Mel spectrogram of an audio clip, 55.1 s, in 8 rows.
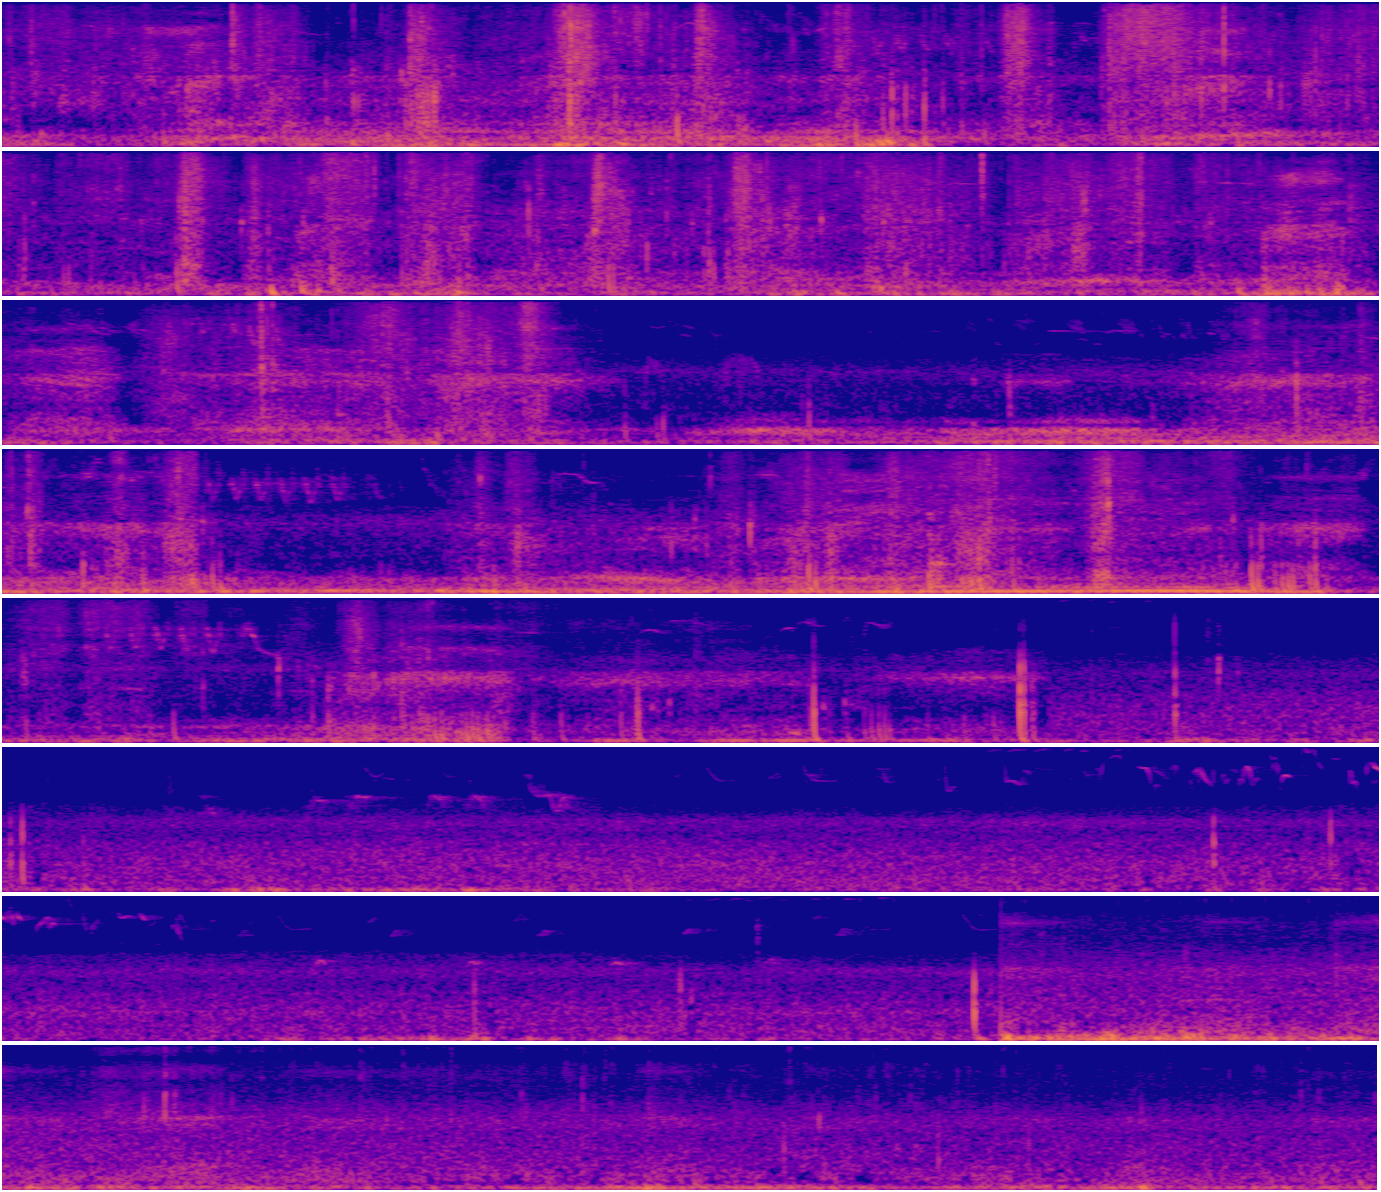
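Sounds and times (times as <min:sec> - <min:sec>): songbirds chirping: 0:00.0 - 0:55.0
steady low rumble: 0:17.2 - 0:32.4, 0:46.3 - 0:55.0.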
